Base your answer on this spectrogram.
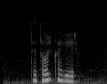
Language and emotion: Russian, neutral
